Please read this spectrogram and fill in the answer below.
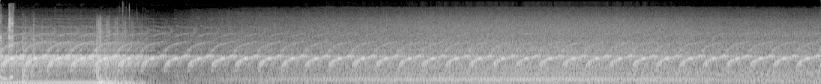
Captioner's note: sirens wailing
